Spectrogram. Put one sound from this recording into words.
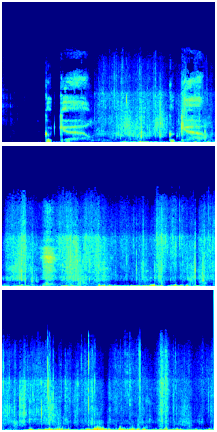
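Wind blows hard across open ground, gusting against the microphone.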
